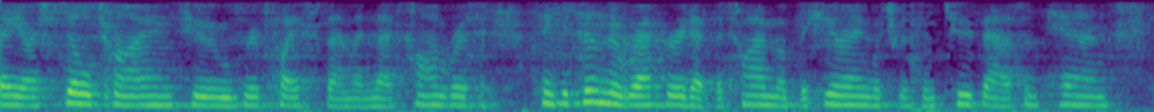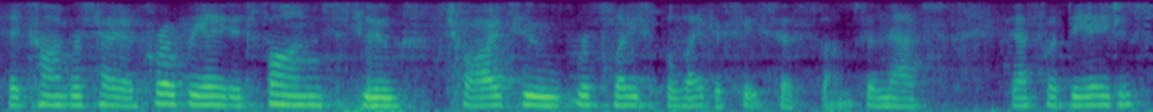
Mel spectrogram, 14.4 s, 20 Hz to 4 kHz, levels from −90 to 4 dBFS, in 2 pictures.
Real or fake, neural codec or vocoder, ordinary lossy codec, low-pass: fake; codec, 16 kHz, 4 kbps, FunCodec, trained on LibriTTS, 50 frames a second; AAC, 16 kbps; 3.6 kHz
